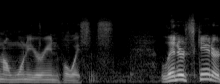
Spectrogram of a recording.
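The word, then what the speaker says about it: Lynyrd Skynyrd: one of your invoices leonard skinner pronounced leonard skynyrd is a vg coffee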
